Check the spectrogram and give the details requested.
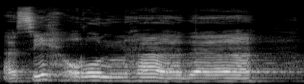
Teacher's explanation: हा और दाल दोनों में खड़ा ज़बर है और एक में अलिफ मद्दा है तो दोनों को एक अलिफ के बराबर खींचेंगे।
